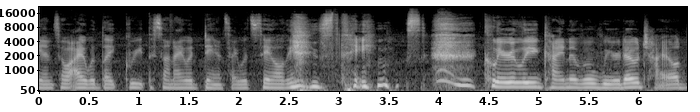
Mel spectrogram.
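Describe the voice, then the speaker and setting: Chatty woman telling her own story. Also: fairly low pitch. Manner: casual, chatty, laughs often, many filler words. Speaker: podcast host. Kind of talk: personal storytelling monologue.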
